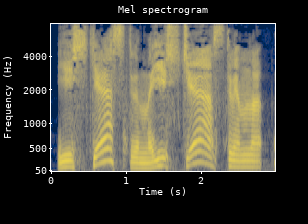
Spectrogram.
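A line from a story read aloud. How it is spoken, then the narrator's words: Mumbling. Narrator (Russian): забормотал Борджин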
